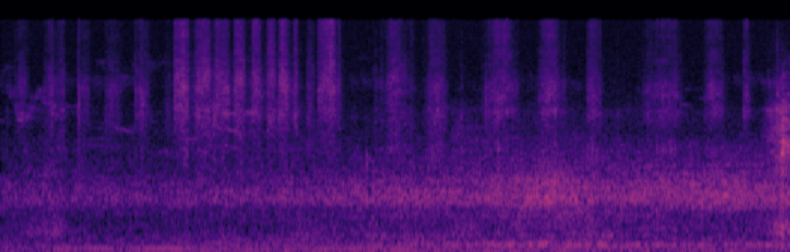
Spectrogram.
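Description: A bristle brush scratching across card as shellac (French polish) is painted on, in quick, irregular back-and-forth strokes, a few a second.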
